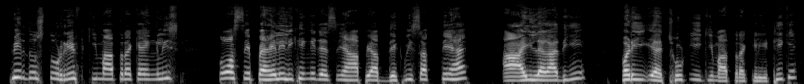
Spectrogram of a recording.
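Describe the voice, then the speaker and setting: A man's voice: high voice, a little mellow, no echo. Man teaching a spelling lesson. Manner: repeats "friends" often, drawn-out explanatory tone. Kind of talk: explanatory lesson.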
